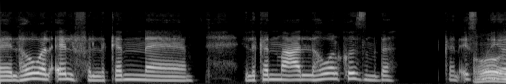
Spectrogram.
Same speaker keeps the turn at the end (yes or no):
yes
